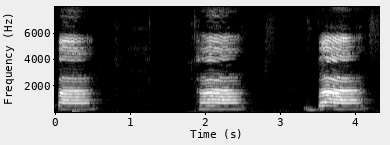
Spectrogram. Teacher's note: जो होस्ट है होस्ट व्यंजन में श्वास का अवरोध होता है दोनों होटों के द्वारा शवास का अरोध होता है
